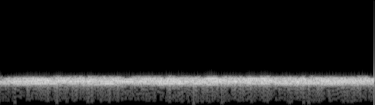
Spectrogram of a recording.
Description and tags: Some multisamples created with coagula, if known, frequency indicated by file name.
choir, space, multisample, synth, chorus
